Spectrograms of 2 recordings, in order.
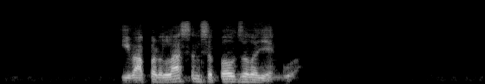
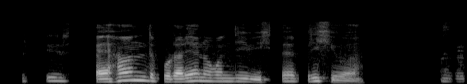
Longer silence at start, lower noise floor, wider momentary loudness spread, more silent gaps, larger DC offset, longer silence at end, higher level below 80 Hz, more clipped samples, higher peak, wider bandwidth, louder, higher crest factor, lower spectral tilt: first, 1.2 s vs 0.25 s; second, -81 dBFS vs under -90 dBFS; about the same, 13 LU vs 14 LU; second, none vs 0.31-0.45 s, 0.77-0.95 s, 2.73-2.82 s, 3.75-4.39 s; neither; first, 1.9 s vs 0.05 s; about the same, -66 dBFS vs -68 dBFS; neither; first, -4 dBFS vs -10 dBFS; about the same, 8 kHz vs 8 kHz; first, -20 LUFS vs -28 LUFS; about the same, 20 dB vs 18 dB; second, -5.5 dB/octave vs -7.5 dB/octave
